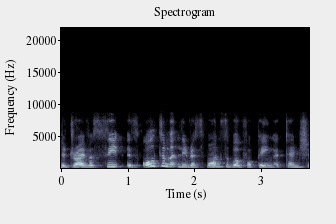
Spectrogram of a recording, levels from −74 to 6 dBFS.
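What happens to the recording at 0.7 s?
Nothing goes wrong at 0.7 s; the speech carries straight through that moment without any dropout, glitch or distortion, with only the ordinary character of the call codec, whose top end stops at around 8 kHz.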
